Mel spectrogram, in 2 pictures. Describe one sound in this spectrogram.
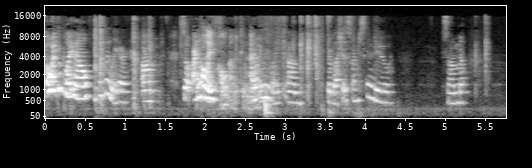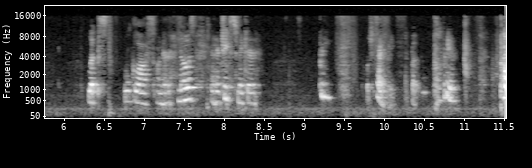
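A girl talks with animation close by.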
